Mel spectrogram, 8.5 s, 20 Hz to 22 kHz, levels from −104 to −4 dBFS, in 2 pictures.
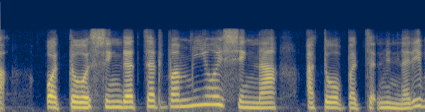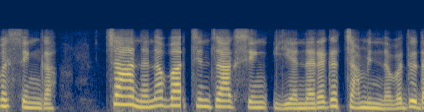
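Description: At 6.05 to 6.10 s, just after "ꯃꯤꯑꯣꯏꯁꯤꯡꯅ ꯑꯇꯣꯞꯄ ꯆꯠꯃꯤꯟꯅꯔꯤꯕꯁꯤꯡꯒ ꯆꯥꯅꯅꯕ", lost AMR speech frames occur: the wideband decoder patches a gap that fits one missing 20 ms frame by repeating the previous pitch and vocal tract settings at lower gain, producing a brief dip or warble before the speech recovers.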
